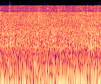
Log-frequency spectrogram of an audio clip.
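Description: Steady, even rain pours down close by in a constant dense hiss, a heavy downpour with no break and no voices.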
